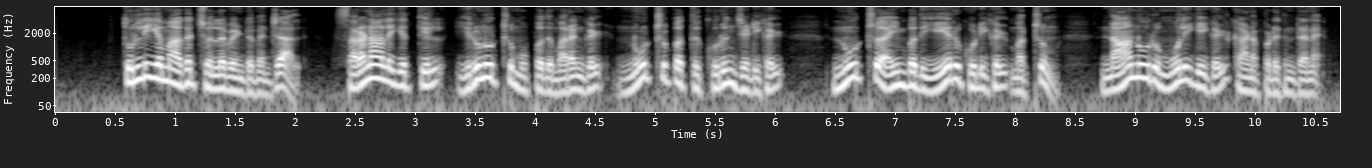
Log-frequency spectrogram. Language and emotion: Tamil, neutral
